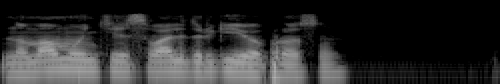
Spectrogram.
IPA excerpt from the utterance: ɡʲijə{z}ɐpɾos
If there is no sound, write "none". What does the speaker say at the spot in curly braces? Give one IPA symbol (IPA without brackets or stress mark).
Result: v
